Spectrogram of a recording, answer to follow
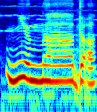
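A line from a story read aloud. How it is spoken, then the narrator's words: Moaning. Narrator (Russian): простонал Гарри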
